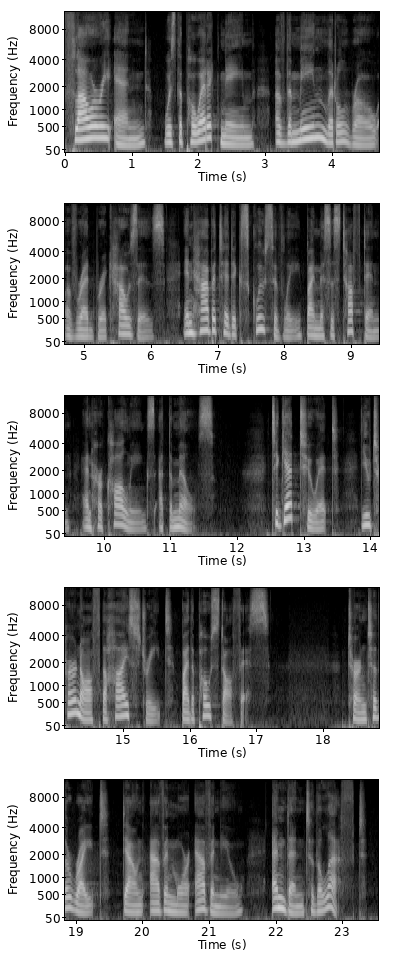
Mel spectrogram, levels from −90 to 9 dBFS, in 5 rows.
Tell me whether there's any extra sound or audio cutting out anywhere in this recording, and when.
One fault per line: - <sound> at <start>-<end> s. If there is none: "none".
none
